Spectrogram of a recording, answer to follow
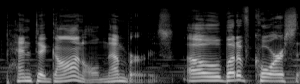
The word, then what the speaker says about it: pentagonal: call the numbers pentagonal so it's not pentagonal it is instead pentagonal everybody seems to agree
